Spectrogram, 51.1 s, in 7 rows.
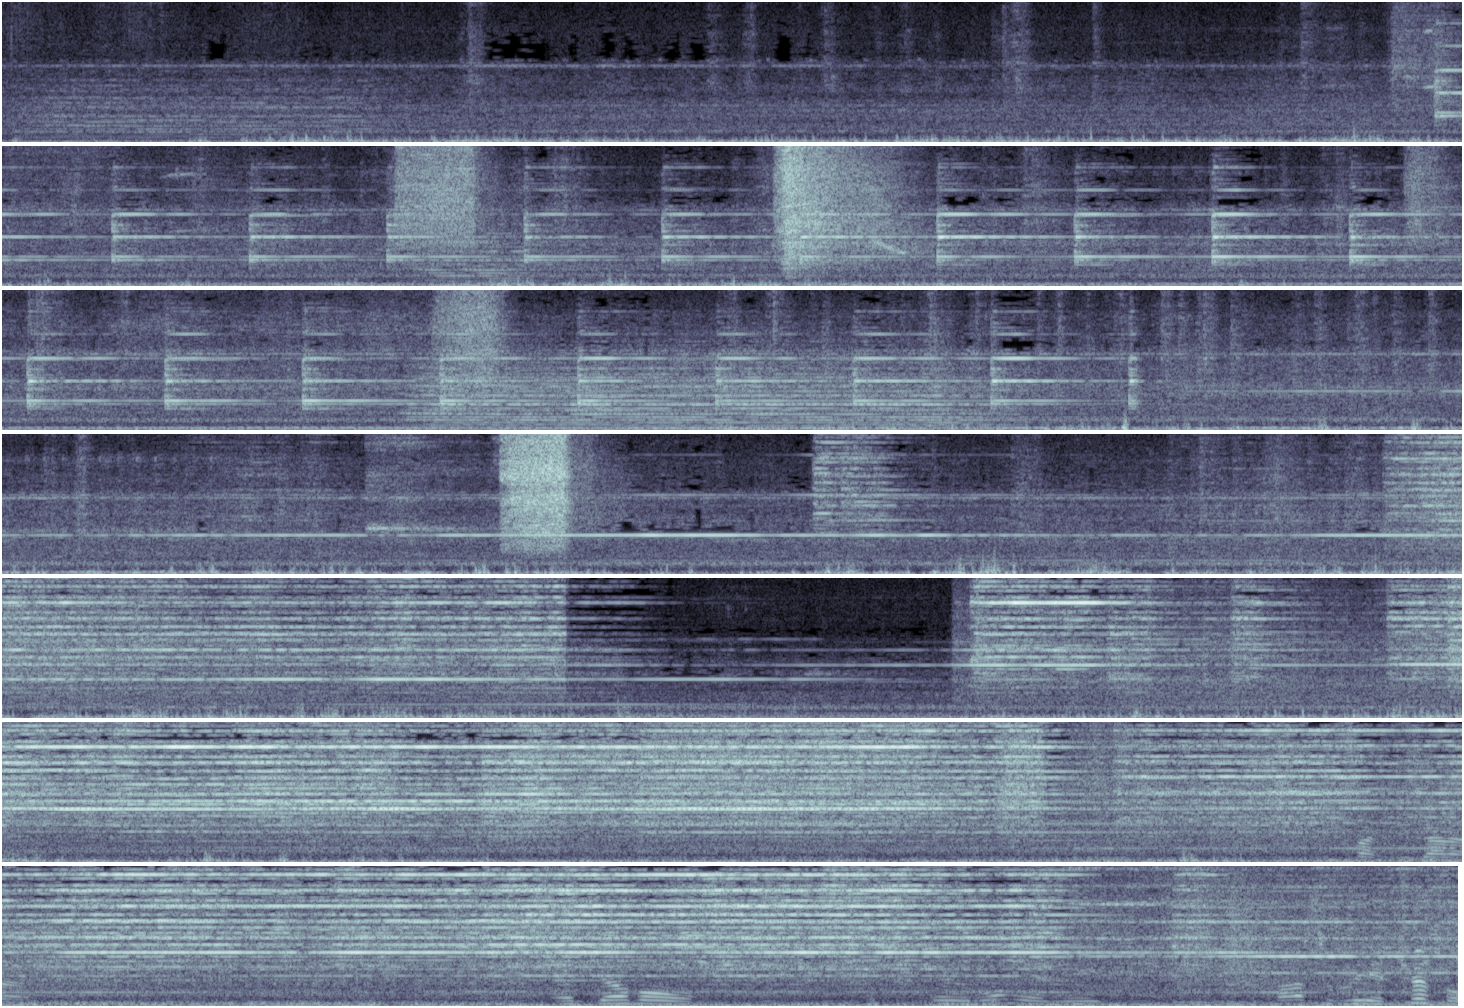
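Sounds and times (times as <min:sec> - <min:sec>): diesel locomotives rumbling past: 0:00.0 - 0:51.0
train wheels squealing: 0:00.9 - 0:51.0
multi-chime air horn: 0:50.0 - 0:51.0.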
